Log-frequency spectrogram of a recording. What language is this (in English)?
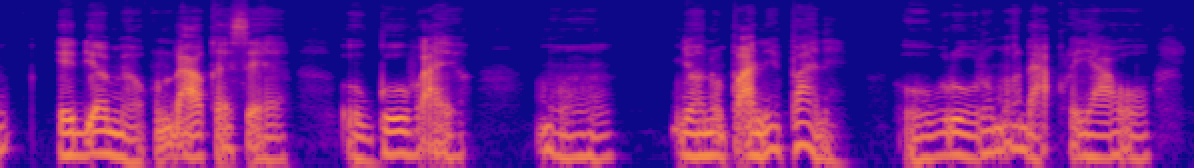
Degema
